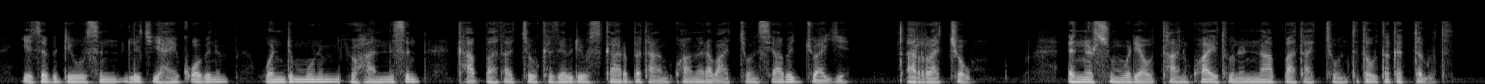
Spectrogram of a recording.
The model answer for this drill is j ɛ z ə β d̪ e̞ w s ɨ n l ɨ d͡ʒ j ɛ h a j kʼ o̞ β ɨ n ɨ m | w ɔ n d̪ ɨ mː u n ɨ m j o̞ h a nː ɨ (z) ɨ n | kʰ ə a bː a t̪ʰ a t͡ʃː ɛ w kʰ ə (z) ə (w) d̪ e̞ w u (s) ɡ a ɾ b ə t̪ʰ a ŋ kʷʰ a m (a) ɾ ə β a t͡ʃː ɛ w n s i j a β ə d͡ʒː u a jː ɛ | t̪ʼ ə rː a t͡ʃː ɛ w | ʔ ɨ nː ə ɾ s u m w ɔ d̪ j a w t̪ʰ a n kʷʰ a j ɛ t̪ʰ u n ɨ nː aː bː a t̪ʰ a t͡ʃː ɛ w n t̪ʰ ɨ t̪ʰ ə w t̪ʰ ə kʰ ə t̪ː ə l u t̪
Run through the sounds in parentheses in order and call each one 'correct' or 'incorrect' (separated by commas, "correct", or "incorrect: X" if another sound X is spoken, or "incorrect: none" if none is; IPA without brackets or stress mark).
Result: incorrect: s, correct, incorrect: β, correct, incorrect: ə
